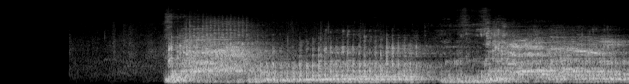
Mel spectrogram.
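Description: Dinosaur roar sound effect: a long, loud roar that swells in about a second and a half in. It dips briefly and surges again near the end.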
